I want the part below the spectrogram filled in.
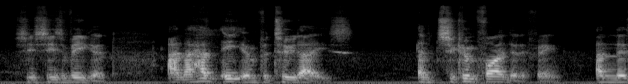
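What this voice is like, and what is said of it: Usual voice. Nothing is said of it.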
